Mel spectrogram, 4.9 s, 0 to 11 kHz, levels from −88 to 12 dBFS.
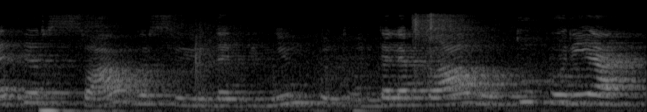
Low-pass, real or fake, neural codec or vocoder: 7.2 kHz; real; none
